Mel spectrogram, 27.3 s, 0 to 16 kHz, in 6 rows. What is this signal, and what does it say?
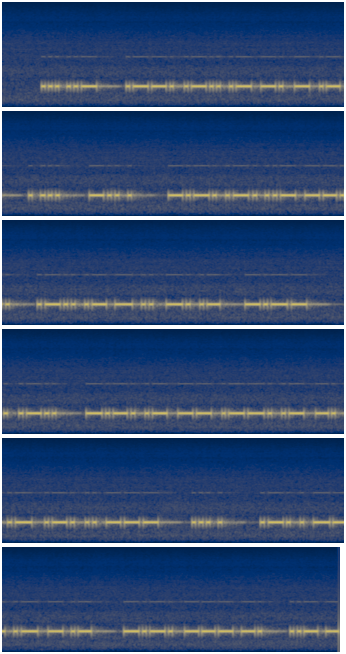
Morse code, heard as a keyed tone, hand-sent with a straight key, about 25 wpm, 740 Hz, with room echo. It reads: SU PLANTA ES DE CRUZ LATINA Y EL CAMPANARIO SE REMATA CON …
